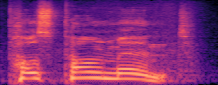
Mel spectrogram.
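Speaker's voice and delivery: high-pitched mock yell of the order; yelled command. The captain yells the order at the pursuing ships, a high mock yell. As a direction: bark the order up high, half-playing the captain. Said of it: "he yells out".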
